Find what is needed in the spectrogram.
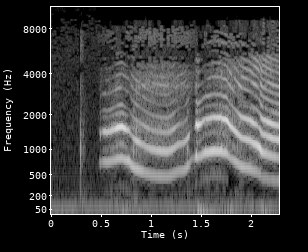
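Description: A young girl's cartoon voice letting out one long drawn-out cry, starting about half a second in, wavering up and down and then falling in pitch.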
